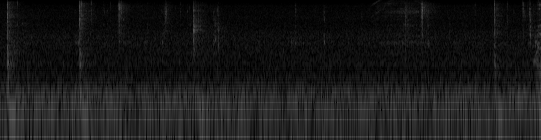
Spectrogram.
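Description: A few scattered, irregular clicks from a computer keyboard over a low steady hum, as the next lecture slide is brought up.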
